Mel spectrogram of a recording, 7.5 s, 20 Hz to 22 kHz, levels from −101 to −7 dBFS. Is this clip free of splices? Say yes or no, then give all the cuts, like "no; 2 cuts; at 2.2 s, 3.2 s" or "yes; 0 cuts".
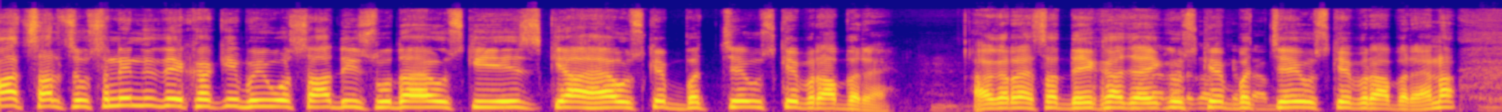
yes; 0 cuts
